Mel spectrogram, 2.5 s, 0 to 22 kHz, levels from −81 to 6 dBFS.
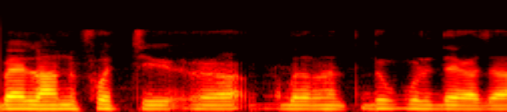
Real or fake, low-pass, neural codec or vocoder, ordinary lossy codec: fake; 7.2 kHz; codec, 16 kHz in and 24 kHz out, 1.1 kbps, FireRedTTS-2 codec; none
